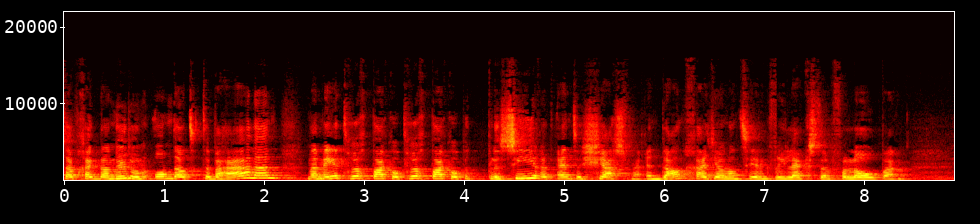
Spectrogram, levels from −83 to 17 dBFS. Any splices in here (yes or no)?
yes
